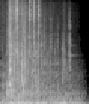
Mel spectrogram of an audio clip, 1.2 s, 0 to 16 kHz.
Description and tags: A bike falling on the ground, recorded with a Zoom H2.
